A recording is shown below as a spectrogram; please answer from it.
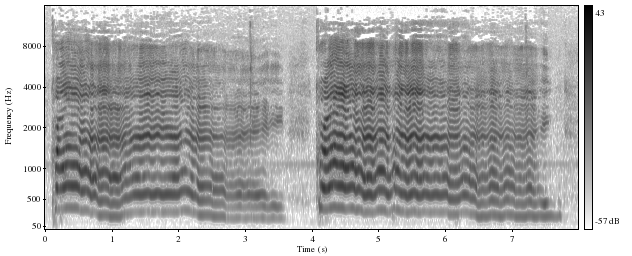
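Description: A man's unaccompanied voice singing two long wordless vocal runs, each wavering and sliding downward in pitch, with a short breath between them about halfway through.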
